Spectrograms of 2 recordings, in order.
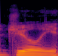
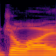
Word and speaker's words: July: I always thought it was Miranda Julie. Thank you. It's probably July, isn't it? Well, it's that's spelled how you exactly spell like July.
